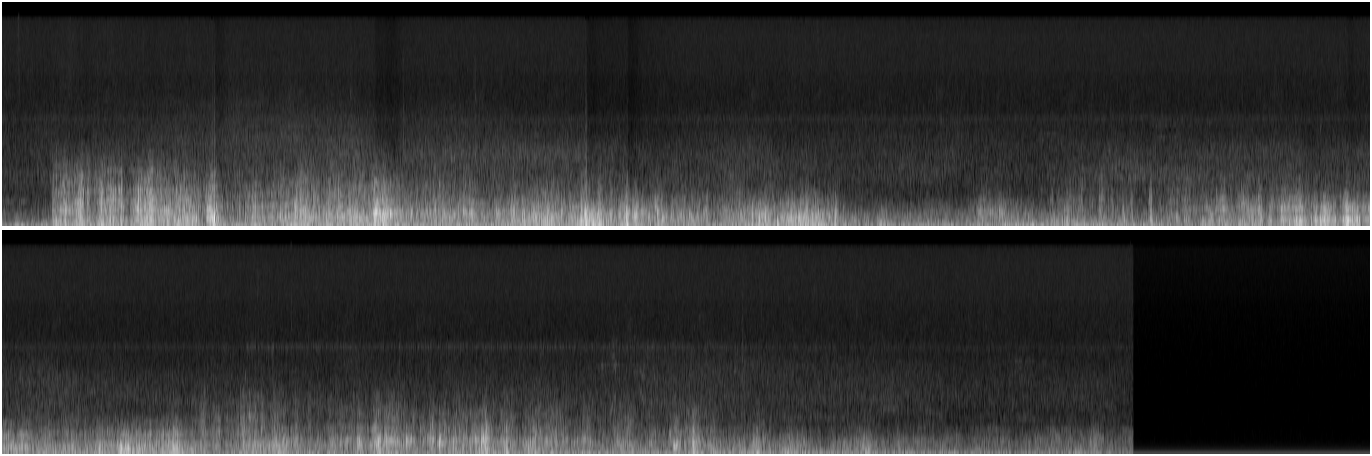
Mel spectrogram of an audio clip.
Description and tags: Binaural recording of thunder rolling around hills. Panasonic mics to MD walkman.
binaural, field-recording, thunder, unprocessed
